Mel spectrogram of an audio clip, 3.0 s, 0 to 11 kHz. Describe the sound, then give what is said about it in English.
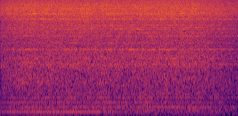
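A steady, dense rushing hiss of billions of tiny soybeans pouring from the bed of a semi-truck, about 1,000 bushels, into a hopper at a grain elevator in southeastern South Dakota as a man cranks a handle. A low mechanical hum sits under it for the first second or so. No one speaks. “This is what it sounds like when billions of tiny soybeans rush from the bed of a semi-truck.”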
